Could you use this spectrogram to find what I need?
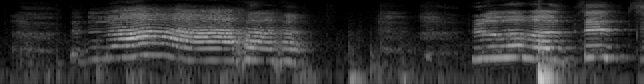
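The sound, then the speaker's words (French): A young girl crying loudly in two long, high, wavering wails, with shorter sobbing gasps between them. “Tu arrêtes de pleurer.”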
